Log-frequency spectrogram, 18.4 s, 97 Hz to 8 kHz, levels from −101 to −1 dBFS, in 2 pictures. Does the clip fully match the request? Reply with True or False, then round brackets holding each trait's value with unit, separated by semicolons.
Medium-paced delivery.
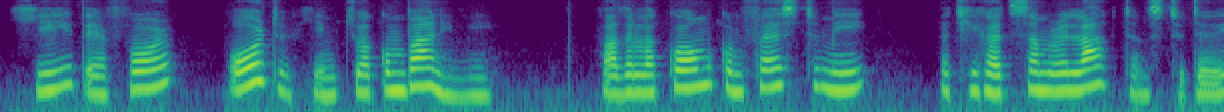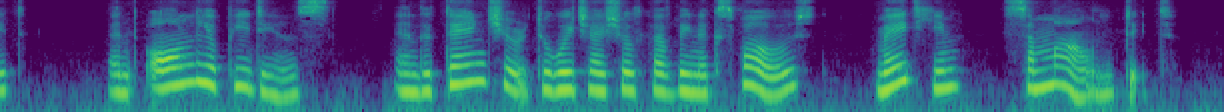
False (125 wpm)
